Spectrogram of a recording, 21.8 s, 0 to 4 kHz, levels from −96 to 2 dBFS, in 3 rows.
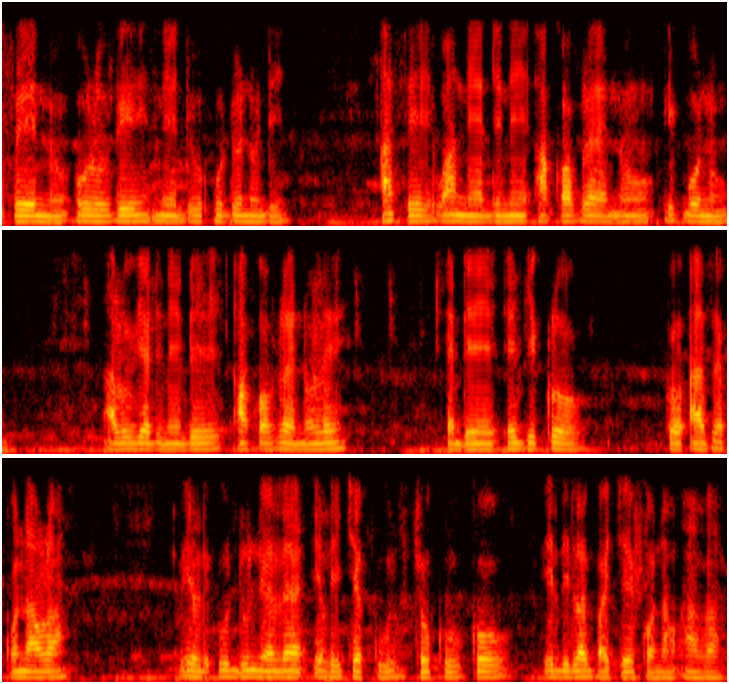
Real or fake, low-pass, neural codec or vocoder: fake; 3.6 kHz; codec, 16 kHz, 8 kbps, FreqCodec, smaller model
